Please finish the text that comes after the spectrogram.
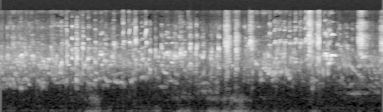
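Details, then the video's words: Breeding pair of budgerigars chattering continuously, a dense, warbling stream of high chirps and squeaky twitters with no pauses, plus soft low thumps in the background. "𝑪𝒖𝒕𝒆 𝑩𝒖𝒅𝒈𝒊𝒆 𝑷𝒂𝒊𝒓𝒔 𝑪𝒉𝒊𝒓𝒑𝒊𝒏𝒈 𝑺𝒐𝒖𝒏𝒅𝒔"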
